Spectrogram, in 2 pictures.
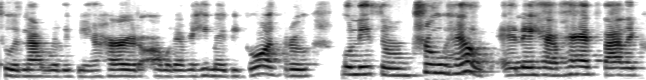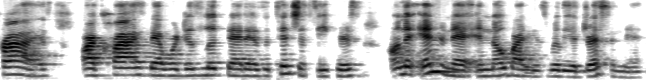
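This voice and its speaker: A woman's voice: medium pitch, fairly even intonation, normal speed, a little mellow, lo-fi sound. A woman talking conversationally as a guest, with an emphatic, colloquial way of advocating for her cause. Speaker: organization representative, guest. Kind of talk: conversational talk, impassioned advocacy.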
